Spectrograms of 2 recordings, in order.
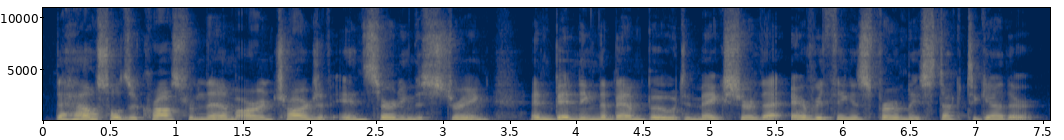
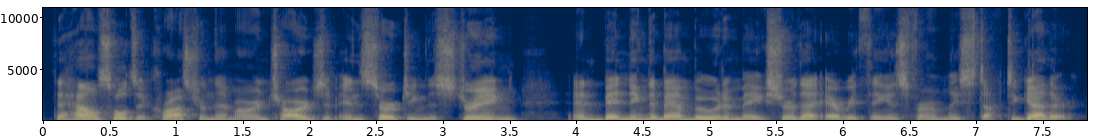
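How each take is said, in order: First: It is said in Hannah's character voice. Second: It is said in a voice other than Hannah's.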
